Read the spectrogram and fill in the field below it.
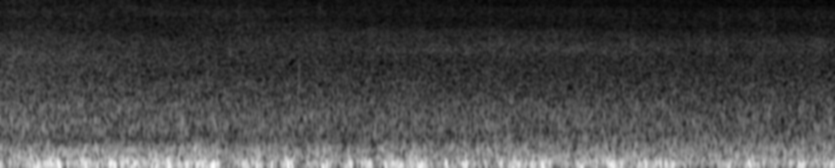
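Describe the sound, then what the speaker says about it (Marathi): Heavy monsoon rain pours down outdoors in misty hills, a dense, loud, continuous roar of drops with no pauses and no voices. "आता एवढा सगळा पाऊस पडतोय"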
